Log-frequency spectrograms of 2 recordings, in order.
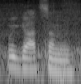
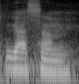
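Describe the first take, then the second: No difference in how they are said.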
